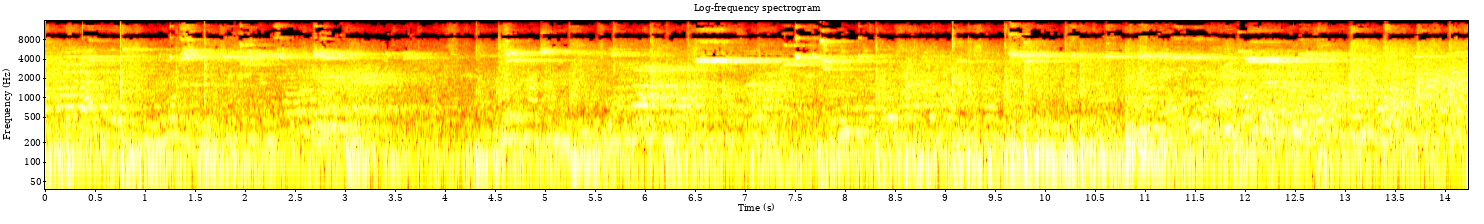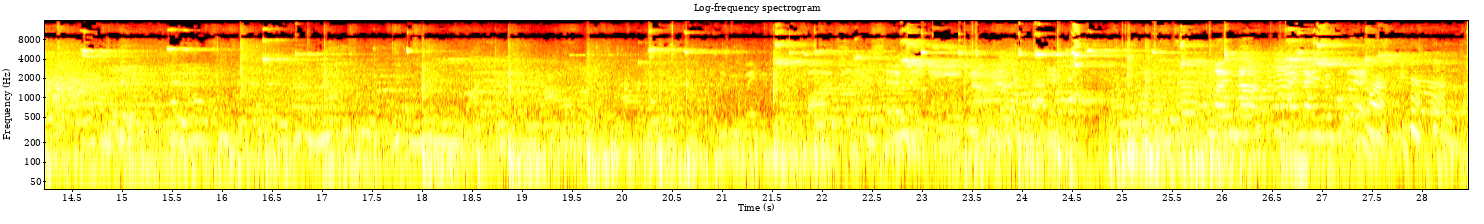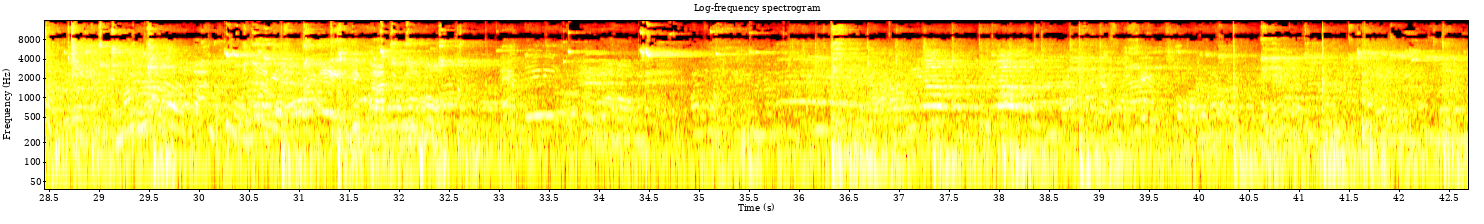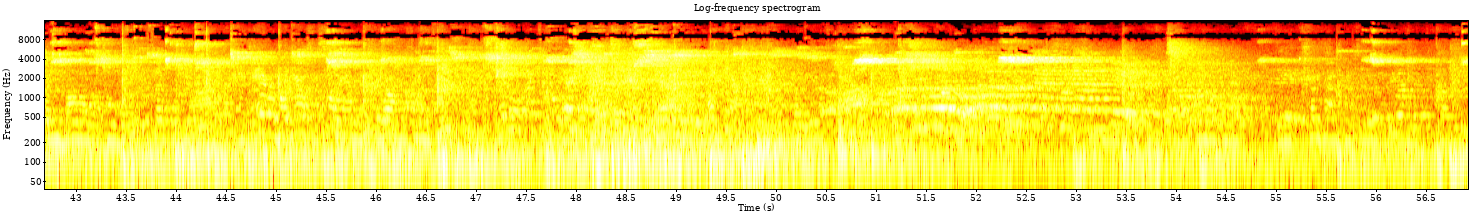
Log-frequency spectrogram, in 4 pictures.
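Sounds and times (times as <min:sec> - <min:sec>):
players calling out: 0:21.6 - 0:53.1.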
